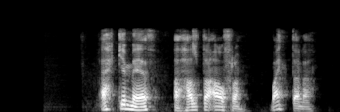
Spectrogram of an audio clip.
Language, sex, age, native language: Icelandic, male, 30-39, Icelandic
